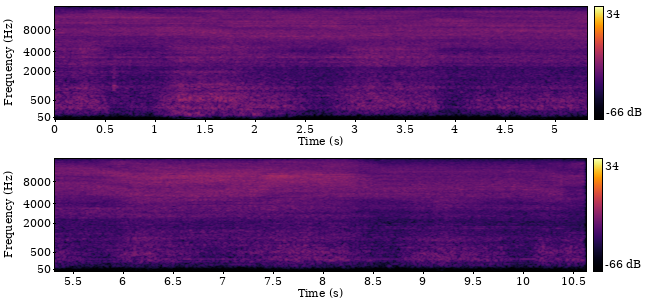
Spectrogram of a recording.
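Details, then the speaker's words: Mounting a new rear tire on a Harley Road Glide: a steady airy inflation hiss with no pop-pop of the bead seating on either side; the bead may still be seated, so it needs checking. "all right so what you want to hear there we didn't hear it was uh pop pop as the bead seats on each side doesn't mean it's not seated"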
